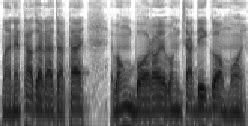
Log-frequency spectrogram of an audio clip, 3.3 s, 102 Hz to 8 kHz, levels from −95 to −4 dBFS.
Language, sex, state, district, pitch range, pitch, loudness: Chakma, male, Tripura, Unakoti, 85-95 Hz, 90 Hz, -17 LUFS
